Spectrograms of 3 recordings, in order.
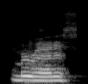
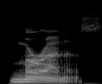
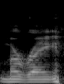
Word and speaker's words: Moranis: Oh, how do you pronounce? Well, you're Canadian. He's Canadian, so you can tell me. Moranis, eh? Moranis. There we go. Not Moraine.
